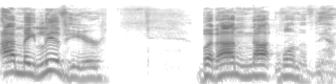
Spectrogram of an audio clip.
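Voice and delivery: mock muttered aside. Acting out Moses walking palace hallways: muttering under breath as Moses. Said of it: "he would say under his breath".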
